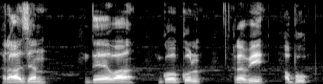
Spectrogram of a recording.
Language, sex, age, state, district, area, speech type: Telugu, male, 30-45, Andhra Pradesh, Sri Balaji, urban, spontaneous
